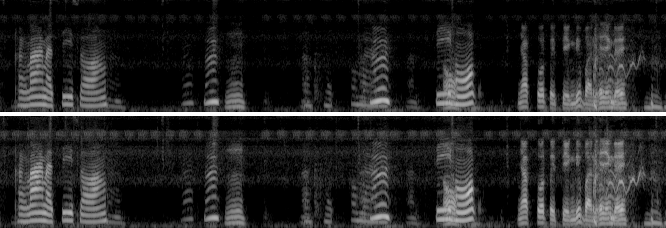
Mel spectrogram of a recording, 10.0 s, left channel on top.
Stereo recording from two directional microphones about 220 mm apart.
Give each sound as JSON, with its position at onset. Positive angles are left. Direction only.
{"t": 0.2, "sound": "speech", "side_deg": -5}
{"t": 3.3, "sound": "a man's voice", "side_deg": -15}
{"t": 5.5, "sound": "speech", "side_deg": 30}
{"t": 6.5, "sound": "a man's voice", "side_deg": -5}
{"t": 7.8, "sound": "a man's voice", "side_deg": -20}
